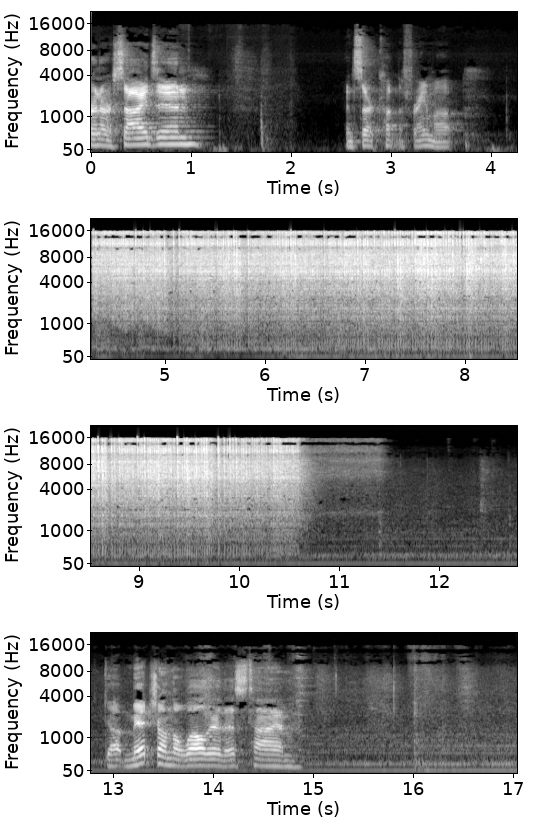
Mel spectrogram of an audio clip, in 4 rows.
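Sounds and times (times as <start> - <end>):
welder arc buzzing: 4.2 - 11.6.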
